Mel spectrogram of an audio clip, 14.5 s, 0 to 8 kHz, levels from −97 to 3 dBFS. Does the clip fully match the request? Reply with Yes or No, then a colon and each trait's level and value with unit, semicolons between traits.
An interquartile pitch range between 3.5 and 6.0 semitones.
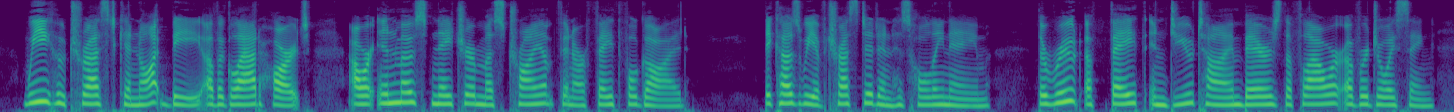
No: narrow, 2.4 semitones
